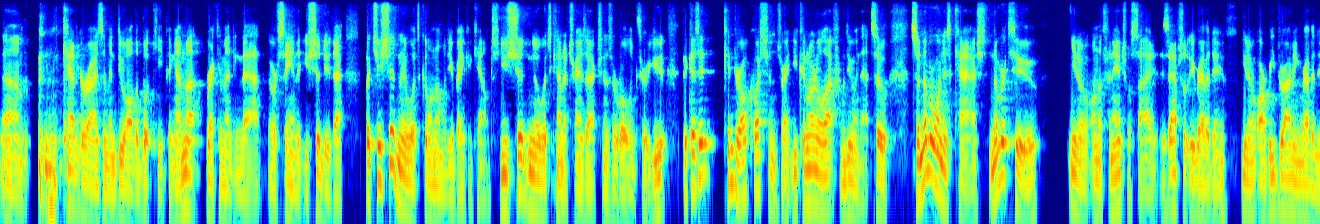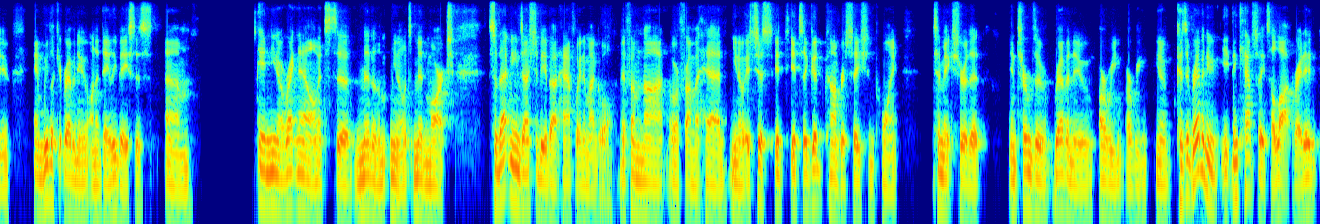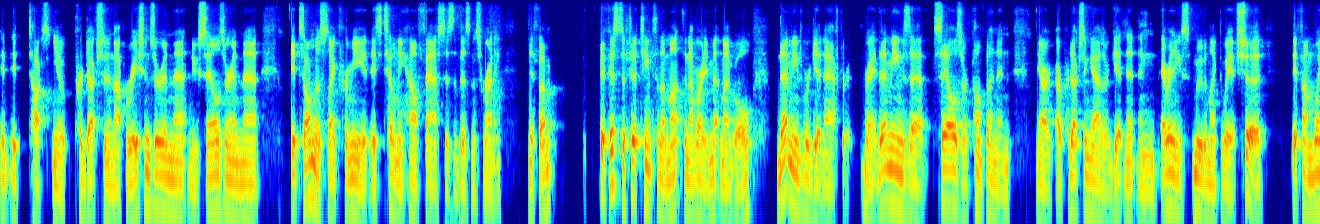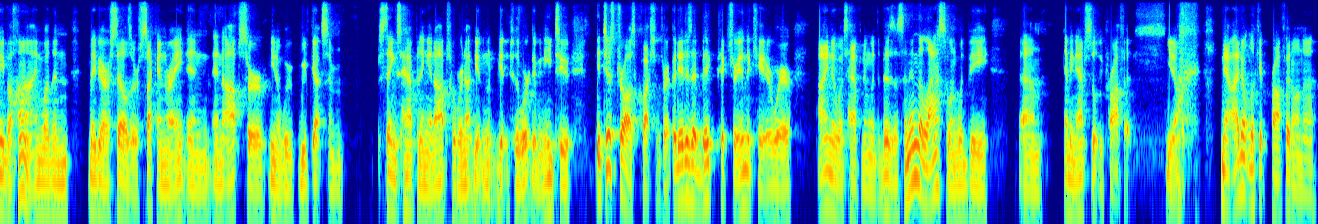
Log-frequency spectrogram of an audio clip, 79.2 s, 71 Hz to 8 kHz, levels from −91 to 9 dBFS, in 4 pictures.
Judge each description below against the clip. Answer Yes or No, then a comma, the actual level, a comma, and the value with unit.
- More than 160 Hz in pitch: No, very low, 95 Hz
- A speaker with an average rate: No, fast, 235 wpm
